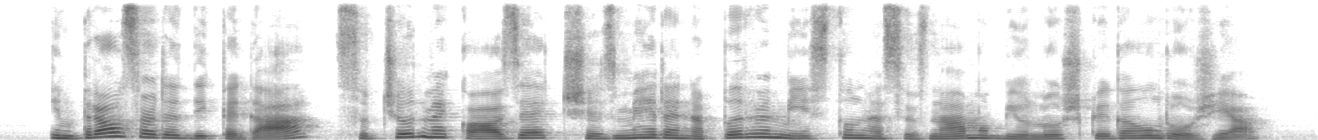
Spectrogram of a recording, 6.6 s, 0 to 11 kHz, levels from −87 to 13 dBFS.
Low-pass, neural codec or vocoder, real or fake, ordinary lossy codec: none; autoencoder, 22.05 kHz, a latent of 192 numbers a frame, VITS, trained on one speaker; fake; none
